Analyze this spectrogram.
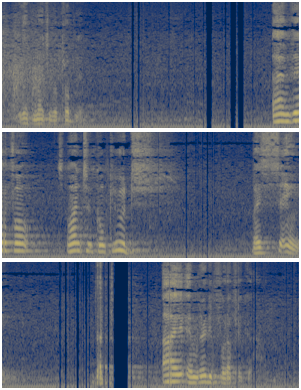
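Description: A man speaks slowly and formally through a microphone, with pauses between phrases.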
